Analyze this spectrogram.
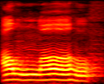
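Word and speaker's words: الله: maka ini dibaca tafkhim tafkhim adalah menebalkan bunyi huruf ketika diucapkan maka penuhlah mulut oleh gemanya huruf bergema suaranya allohu allohu nah seperti itu cara membaca tafkhim selanjutnya di sini ada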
